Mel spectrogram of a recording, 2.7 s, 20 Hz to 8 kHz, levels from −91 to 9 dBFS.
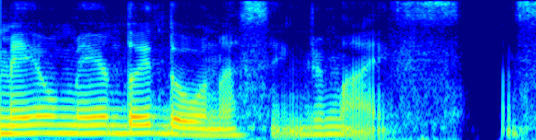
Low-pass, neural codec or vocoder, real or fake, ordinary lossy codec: none; codec, 16 kHz, 4.8 kbps, FACodec; fake; none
